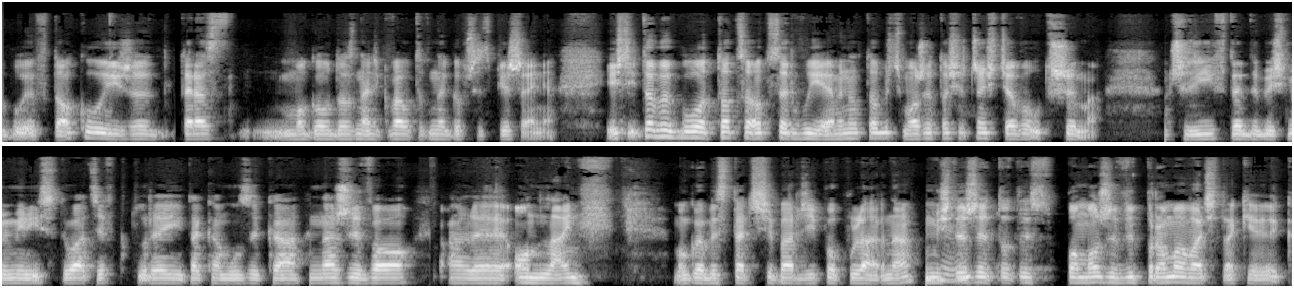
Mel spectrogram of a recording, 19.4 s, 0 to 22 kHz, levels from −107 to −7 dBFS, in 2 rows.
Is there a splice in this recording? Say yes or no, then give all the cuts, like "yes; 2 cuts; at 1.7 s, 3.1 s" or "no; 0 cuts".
no; 0 cuts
